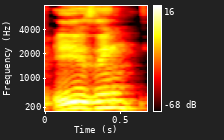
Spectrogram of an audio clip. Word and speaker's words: aliasing: Okay, aliasing, alien, it's pronounced like alien, or almost like alien, and it has something to do with aliens.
